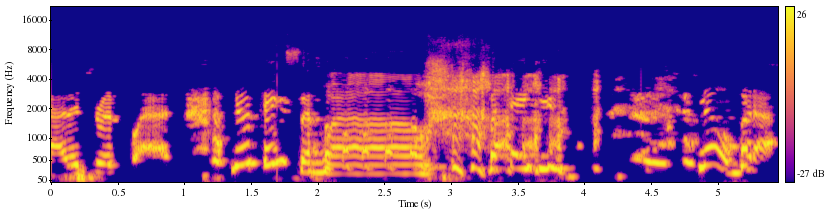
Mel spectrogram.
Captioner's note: laughter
